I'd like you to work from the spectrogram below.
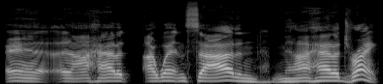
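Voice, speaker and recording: A man playing a drunk, sheepish, good-natured crewman in an audio drama, rambling haltingly with slurred speech. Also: fairly high pitch, fairly even intonation, sharp tone, clear, resonant tone, no room sound, clean studio sound.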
